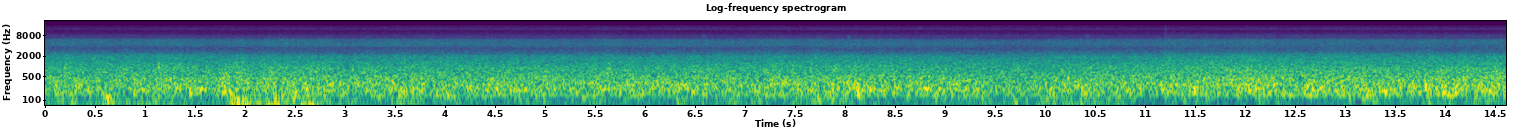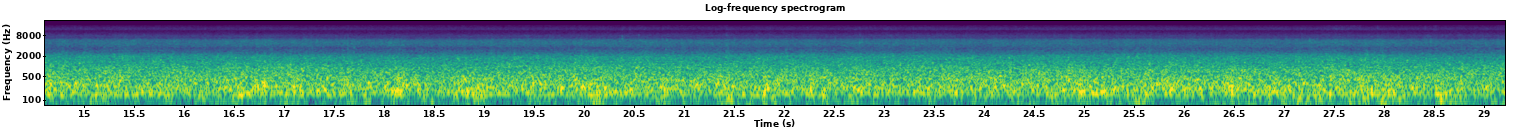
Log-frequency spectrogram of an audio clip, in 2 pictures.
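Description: River water flowing steadily over its bed, a continuous even rush with no breaks.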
